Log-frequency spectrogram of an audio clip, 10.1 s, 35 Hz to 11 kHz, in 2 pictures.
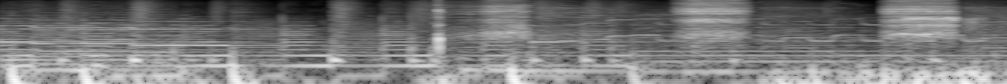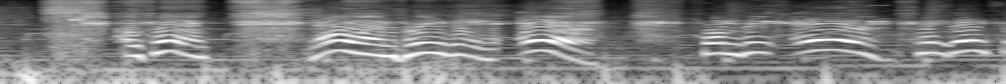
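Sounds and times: background music: 0.0s - 10.0s
breathing through face mask regulator: 2.2s - 10.0s.

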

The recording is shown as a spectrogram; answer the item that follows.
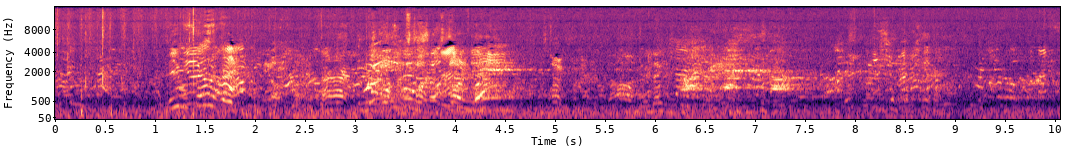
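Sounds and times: children's footsteps on artificial turf: 0.0s - 4.2s.

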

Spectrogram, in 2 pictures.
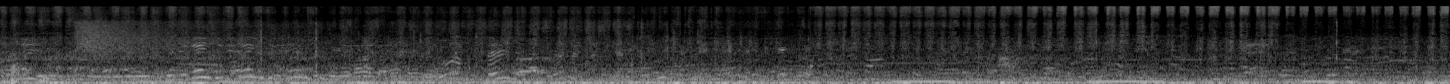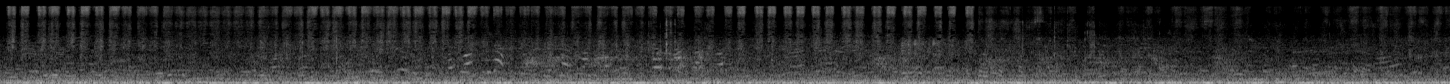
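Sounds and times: brushes rubbing a leather shoe: 0.0s - 29.0s.

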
